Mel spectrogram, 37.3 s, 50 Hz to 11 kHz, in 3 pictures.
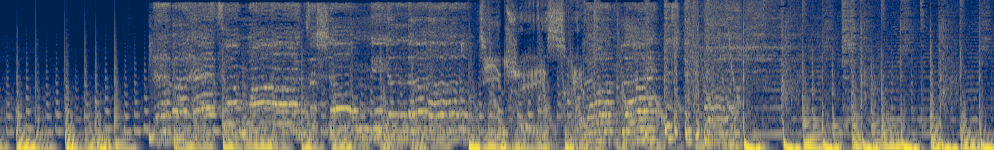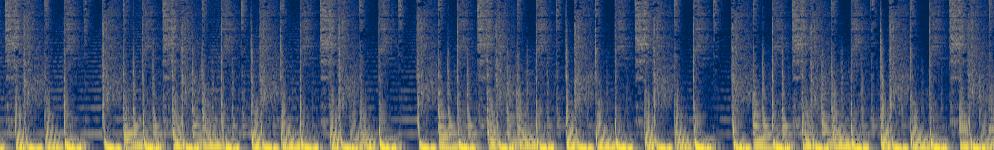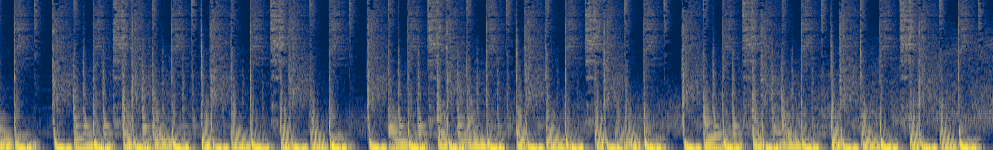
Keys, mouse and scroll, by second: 0.8 ctrl+z, 5.1 alt+middle click, 5.1 alt+right click.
